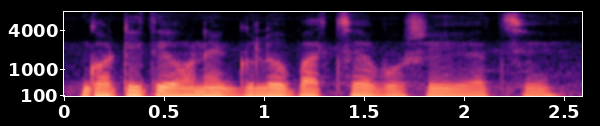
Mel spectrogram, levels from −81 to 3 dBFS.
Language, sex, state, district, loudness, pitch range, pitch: Bengali, male, West Bengal, Cooch Behar, -15 LUFS, 115-125 Hz, 125 Hz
